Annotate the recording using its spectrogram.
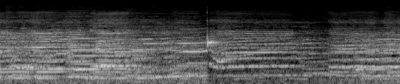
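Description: A group of women's voices chanting a Cao Dai prayer together in unison, unaccompanied. A single short sharp click cuts through about halfway in.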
